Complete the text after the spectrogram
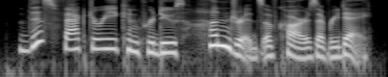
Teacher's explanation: >> We bought fresh produce at the market this morning. >> And produce, stress on the second part, is a verb meaning to make or create something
